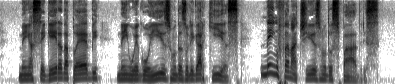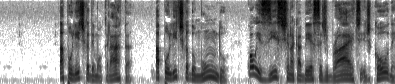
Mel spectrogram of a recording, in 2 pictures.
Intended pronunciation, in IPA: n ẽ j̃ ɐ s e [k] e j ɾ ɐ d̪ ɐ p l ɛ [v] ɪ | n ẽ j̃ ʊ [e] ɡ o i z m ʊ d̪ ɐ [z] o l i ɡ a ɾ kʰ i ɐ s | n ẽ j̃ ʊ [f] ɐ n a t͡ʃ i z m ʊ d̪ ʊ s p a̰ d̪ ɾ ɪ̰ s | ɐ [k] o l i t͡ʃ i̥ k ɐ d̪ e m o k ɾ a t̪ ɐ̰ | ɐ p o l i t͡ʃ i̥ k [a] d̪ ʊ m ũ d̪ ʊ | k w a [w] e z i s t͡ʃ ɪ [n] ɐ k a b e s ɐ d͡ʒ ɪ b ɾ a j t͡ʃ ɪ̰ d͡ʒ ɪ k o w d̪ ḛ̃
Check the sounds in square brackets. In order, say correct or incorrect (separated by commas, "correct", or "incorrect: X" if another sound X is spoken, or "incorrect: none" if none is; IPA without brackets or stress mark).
incorrect: ɡ, incorrect: b, correct, correct, correct, incorrect: p, incorrect: ɐ, correct, correct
